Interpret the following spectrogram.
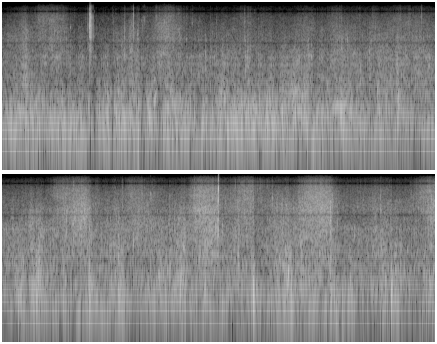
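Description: Strong wind buffeting the microphone over the wash of choppy water, with swells of hissing spray about six seconds in and again near the end. Two sharp clicks, one about a second in and one near the end.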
